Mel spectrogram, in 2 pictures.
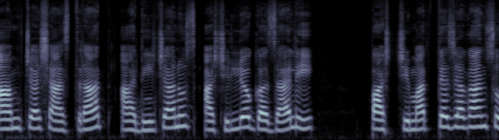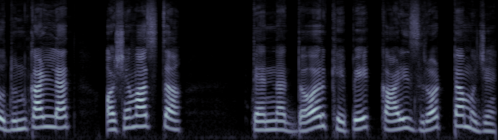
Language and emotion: Goan Konkani, sad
